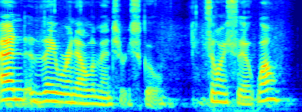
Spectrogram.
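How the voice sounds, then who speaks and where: A woman with an American accent. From US South. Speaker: interfaith minister. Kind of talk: casual chat. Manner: halting.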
